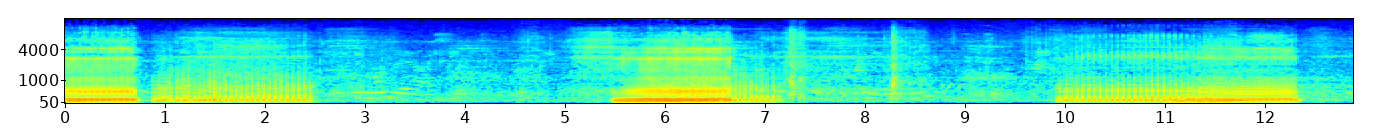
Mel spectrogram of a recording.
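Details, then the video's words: Sleeping bulldogs, two of them snoring as a third looks them over: loud buzzing snore bursts of one to two seconds, made of fast regular pulses, come roughly every four to five seconds with quiet breathing gaps between. "Snoring Bulldogs"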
